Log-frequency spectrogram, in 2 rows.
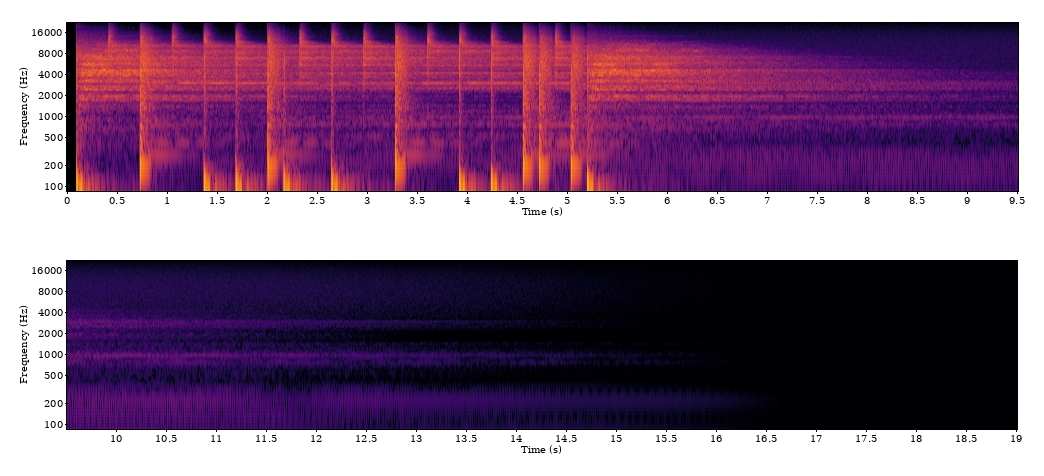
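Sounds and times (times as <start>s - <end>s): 
music loop: 0.1s - 6.2s.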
